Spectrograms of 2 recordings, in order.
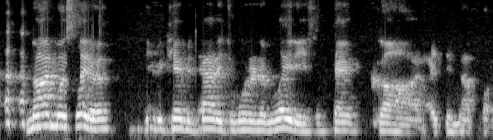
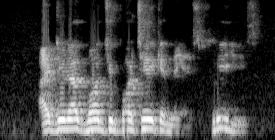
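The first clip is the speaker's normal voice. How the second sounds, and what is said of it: Put-on German accent. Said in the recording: “in my German accent”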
